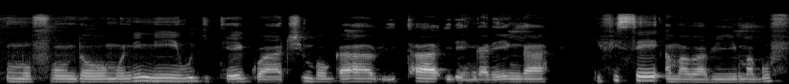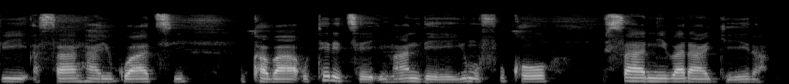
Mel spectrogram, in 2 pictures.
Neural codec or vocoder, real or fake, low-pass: vocoder, 24 kHz, 100 mel bands, Vocos; fake; 10.8 kHz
